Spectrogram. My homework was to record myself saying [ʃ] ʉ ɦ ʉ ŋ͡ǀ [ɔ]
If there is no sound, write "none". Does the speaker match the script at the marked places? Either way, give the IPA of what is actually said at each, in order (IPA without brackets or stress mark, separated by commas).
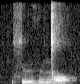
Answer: s, ɔ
